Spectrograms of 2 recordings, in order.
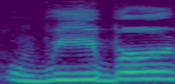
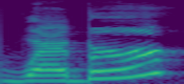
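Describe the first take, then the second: First: The first syllable sounds like 'wee'. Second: The first syllable sounds like 'web'. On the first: The speaker calls it right. "pronounced Weber" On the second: The speaker calls it wrong. "not Weber"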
